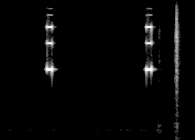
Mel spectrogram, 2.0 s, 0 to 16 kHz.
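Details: Two short high beeps about a second apart, then a faint click, from a MED LINKET AM801 5-in-1 fingertip pulse oximeter (SpO2, pulse, temperature, perfusion index) during a finger reading; pulse oximeter beep.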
